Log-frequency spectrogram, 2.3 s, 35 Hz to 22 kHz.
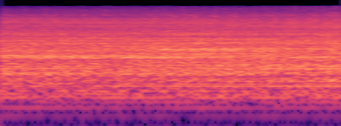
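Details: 2013 Chevy Equinox 2.4L four-cylinder idling after a PCV upgrade (PCV valve on modified cap, line to manifold) against clogged-PCV rear main seal failure: steady, even hum with no misses, knocks or ticks; normal, very smooth idle.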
